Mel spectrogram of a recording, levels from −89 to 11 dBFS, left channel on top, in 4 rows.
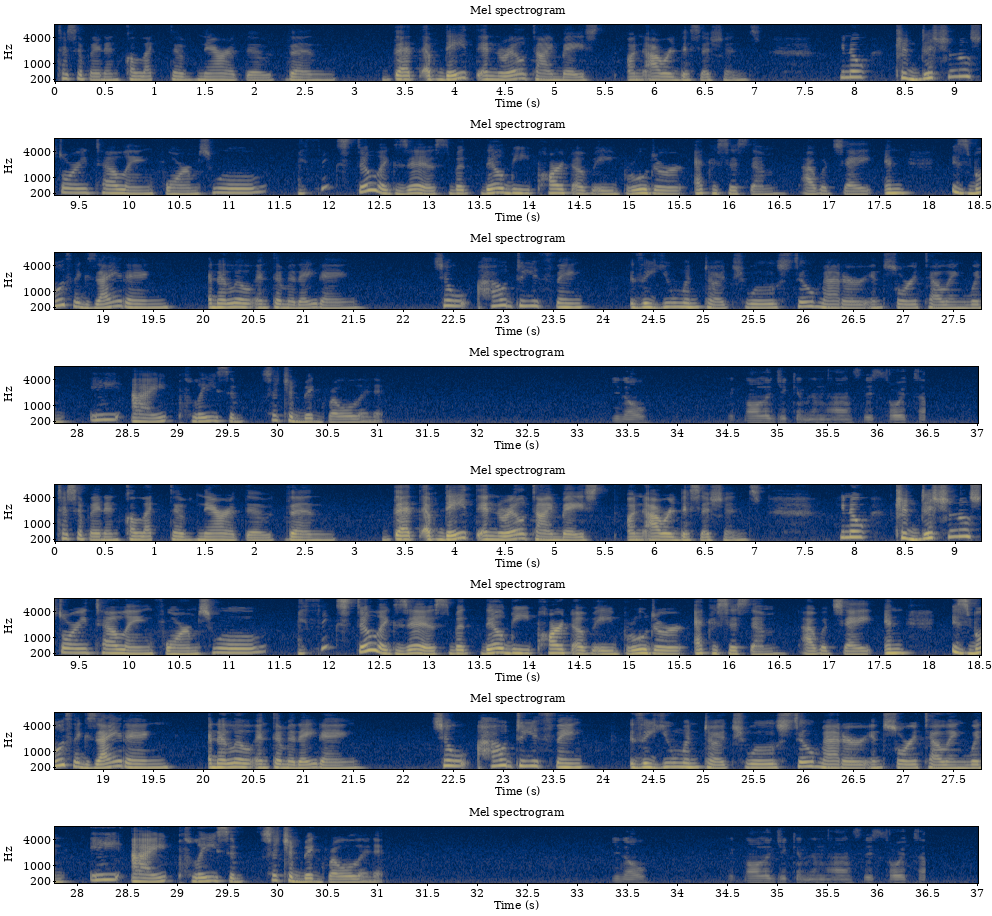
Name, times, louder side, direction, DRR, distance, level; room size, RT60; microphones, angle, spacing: voice 1, 0.0-2.8 3.3-5.4 5.7-7.0 7.3-7.5 7.8-8.1 8.4-11.4 11.7-17.8 18.2-19.7 20.0-21.6 22.3-23.9 24.3-31.1, right 4 dB, 85° right, 0.6 m, -25 dB
voice 2, 33.3-33.7 34.7-36.5, equal, ahead, 3.6 m, -42 dB
head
